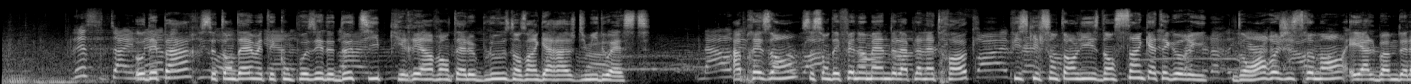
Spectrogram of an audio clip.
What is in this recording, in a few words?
Voice Over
